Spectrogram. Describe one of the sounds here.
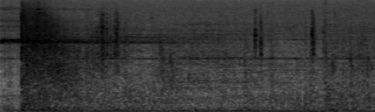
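A shotgun's pump slides back with a metallic clack.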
